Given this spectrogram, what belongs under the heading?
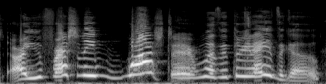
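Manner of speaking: high, slow disbelieving question; incredulous. Real, not acted. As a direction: spell it out in disbelief. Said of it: "Your sentence isn't making sense".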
